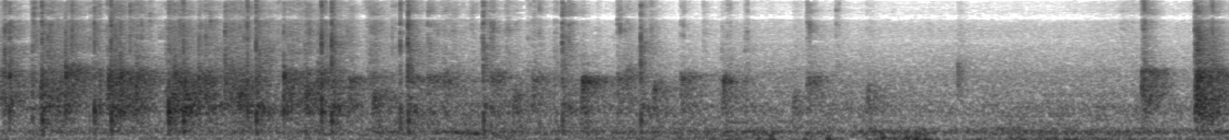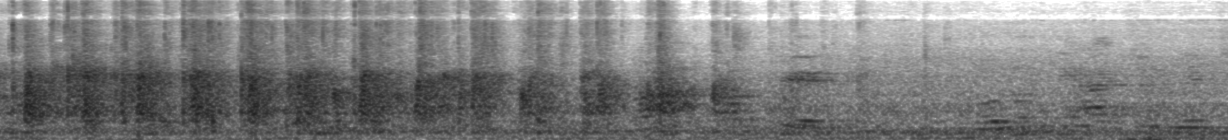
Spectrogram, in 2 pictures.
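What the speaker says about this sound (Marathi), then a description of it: "आपण सर्वांनी जोरदार टाळ्या वाजवाव्या" An audience claps to welcome an advocate at a public felicitation event, a rolling patter of many hands that swells and eases across the clip while voices talk over it.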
